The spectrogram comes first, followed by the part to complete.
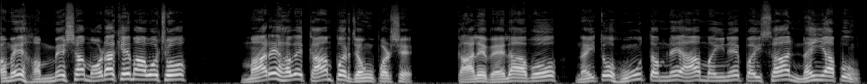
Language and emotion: Gujarati, angry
